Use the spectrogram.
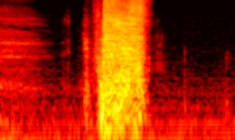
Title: Ranking The Best Sneeze In The World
